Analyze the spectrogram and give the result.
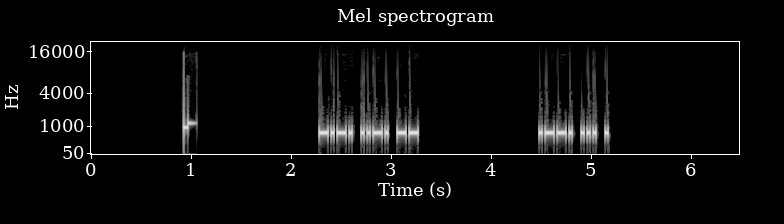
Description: Morse code, heard as a keyed tone, about 38 wpm, 700 Hz. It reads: CFM PSE
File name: IQE Course 3 - Lesson 89 - YAGI - Two Elements - 40wpm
